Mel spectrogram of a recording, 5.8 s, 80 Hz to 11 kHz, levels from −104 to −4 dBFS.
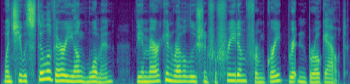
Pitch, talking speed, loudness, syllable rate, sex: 195 Hz, 185 wpm, -17 LUFS, 5.4 syllables/s, female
